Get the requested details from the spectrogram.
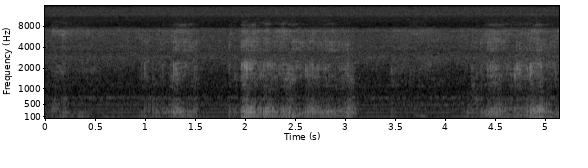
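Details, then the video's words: A sleeping dog snoring: low, rasping breaths that swell in uneven bursts about every one and a half to three seconds, louder near the middle and the end, over a quiet room. "snoring dog"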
